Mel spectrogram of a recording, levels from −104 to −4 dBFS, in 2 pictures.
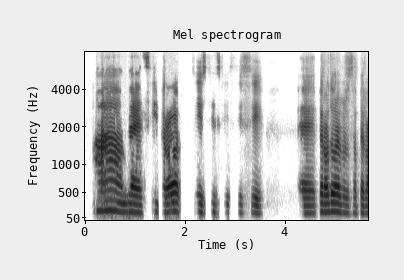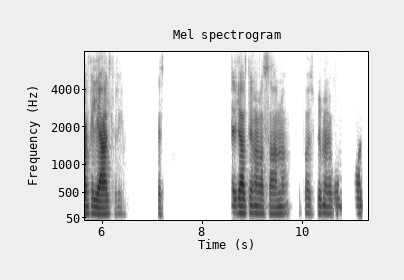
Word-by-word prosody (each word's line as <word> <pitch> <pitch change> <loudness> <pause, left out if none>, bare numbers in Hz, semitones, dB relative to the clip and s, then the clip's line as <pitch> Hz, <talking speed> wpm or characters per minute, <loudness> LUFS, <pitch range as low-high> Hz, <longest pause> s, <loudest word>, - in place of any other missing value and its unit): Ah, 180 -3 +4
beh, 150 -2 +4
sì, 160 +3 -11
però 155 +2 +4 0.3
sì, 150 - -5 0.2
sì, 150 -2 -13
sì, 145 - -17 0.2
sì, 145 -2 -16
sì. 135 -1 -8 0.7
Eh, 130 -1 -3
però 150 0 +4
dovrebbero 155 -3 +2
saperlo 130 0 -6
anche 125 0 -9
gli 120 - -3
altri, 115 +1 -4 0.7
che - - -21
s - - -31 1.4
E 130 - -8
gli 130 - -13
altri 130 +1 -4
non 130 -1 -9
la 125 - -9
sanno, 125 +1 -14
ti - - -52
puoi 135 0 -17
esprimere 125 0 -14
come 125 +1 -20 0.3
vuoi. 130 -1 -15
135 Hz, 155 wpm, -20 LUFS, 125-150 Hz, 1.4 s, Ah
